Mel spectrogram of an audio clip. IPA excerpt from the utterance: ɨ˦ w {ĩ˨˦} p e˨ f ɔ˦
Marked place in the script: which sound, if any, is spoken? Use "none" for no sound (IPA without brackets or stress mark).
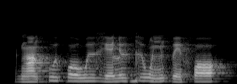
ĩ˨˦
